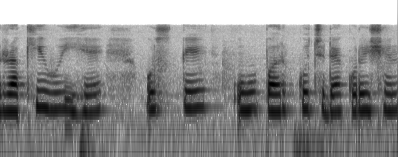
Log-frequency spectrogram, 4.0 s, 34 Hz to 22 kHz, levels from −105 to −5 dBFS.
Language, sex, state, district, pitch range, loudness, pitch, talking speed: Hindi, female, Uttar Pradesh, Budaun, 230-245 Hz, -18 LUFS, 235 Hz, 120 wpm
